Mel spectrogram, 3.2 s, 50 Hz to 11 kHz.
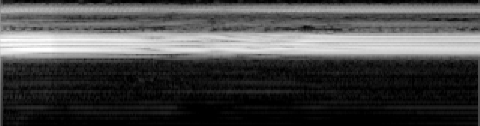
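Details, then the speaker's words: Simplex 4004 panel fire alarm system with Simplex TrueAlert 4903-9425 horn/strobes, coded to continuous, indoors: very loud steady high-pitched horn without a break; whole system in continuous alarm. "And as you can hear, that is extremely loud."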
